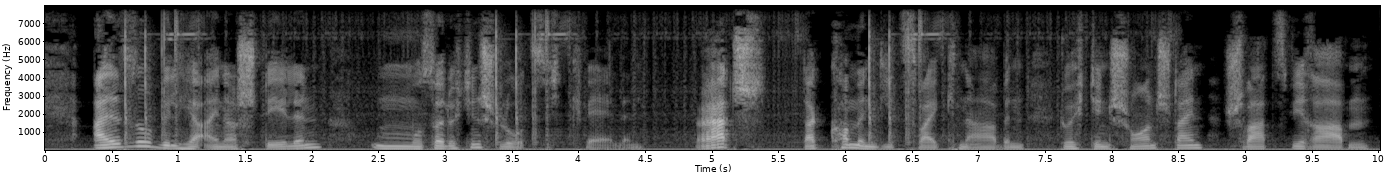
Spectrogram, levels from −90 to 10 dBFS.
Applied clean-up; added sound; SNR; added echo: none; Coin (dropping); 14 dB; none.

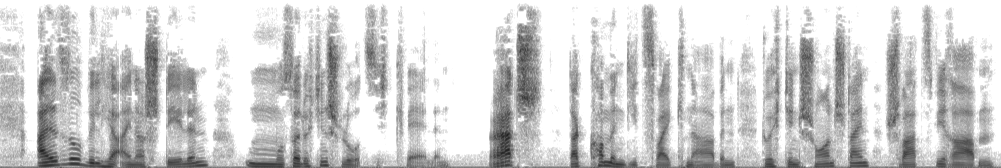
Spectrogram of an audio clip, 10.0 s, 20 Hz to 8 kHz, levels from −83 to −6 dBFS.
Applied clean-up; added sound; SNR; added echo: none; none; none; none.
